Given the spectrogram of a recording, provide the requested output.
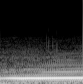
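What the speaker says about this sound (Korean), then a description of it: "엔진 사운드가 상당히 듣기 좋게 귀에 착착 달라붙듯이 들리는데요" A BMW 840i Gran Coupe engine in Sport Plus mode, a loud, close, sustained steady drone with a strong tonal hum, briefly alone and without talk.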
